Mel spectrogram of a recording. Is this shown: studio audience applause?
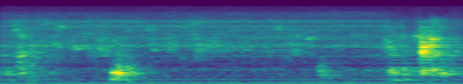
no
